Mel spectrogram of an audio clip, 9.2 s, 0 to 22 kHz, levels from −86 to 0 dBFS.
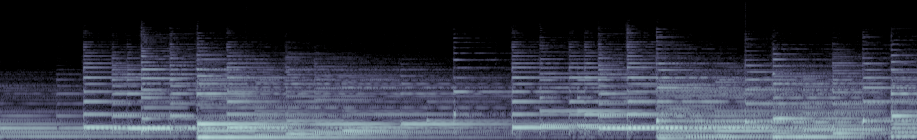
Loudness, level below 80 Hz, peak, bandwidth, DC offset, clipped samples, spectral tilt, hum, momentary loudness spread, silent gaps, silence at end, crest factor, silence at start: -25 LUFS; -46 dBFS; -8 dBFS; 9 kHz; under 0.1%; under 0.1%; -7.5 dB/octave; none; 8 LU; none; 0 s; 16 dB; 0 s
